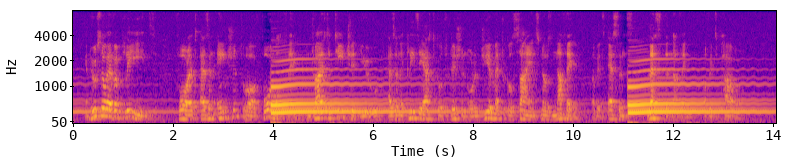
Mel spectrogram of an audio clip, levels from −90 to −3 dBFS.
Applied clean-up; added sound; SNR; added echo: none; Guitar; -5 dB; reverberation time 0.5 s.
